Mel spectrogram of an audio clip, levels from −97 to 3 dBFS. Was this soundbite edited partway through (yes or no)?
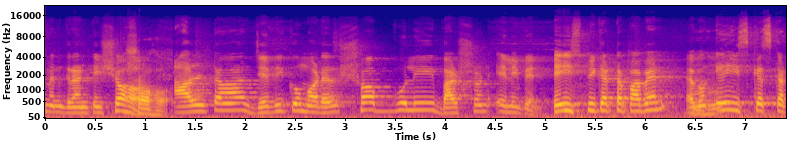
yes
